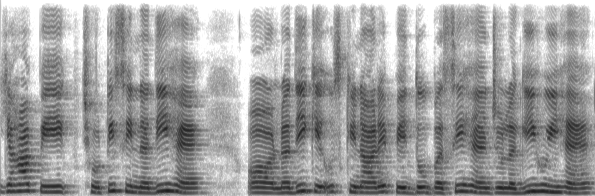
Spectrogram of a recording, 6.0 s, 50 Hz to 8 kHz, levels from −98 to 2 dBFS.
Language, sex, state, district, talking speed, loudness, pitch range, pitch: Hindi, female, Bihar, Darbhanga, 200 wpm, -16 LUFS, 200-245 Hz, 220 Hz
